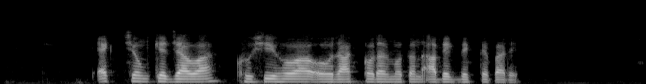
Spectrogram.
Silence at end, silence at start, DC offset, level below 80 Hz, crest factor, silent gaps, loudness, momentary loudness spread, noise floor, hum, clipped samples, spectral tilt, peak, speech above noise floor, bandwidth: 1.3 s; 1 s; under 0.1%; -60 dBFS; 20 dB; none; -24 LUFS; 10 LU; -71 dBFS; none; under 0.1%; -9 dB/octave; -6 dBFS; 48 dB; 5 kHz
